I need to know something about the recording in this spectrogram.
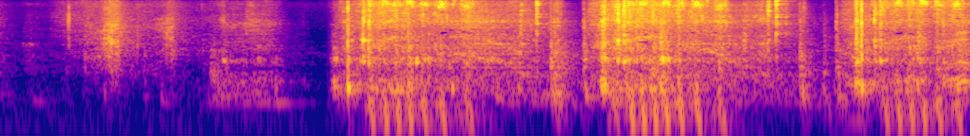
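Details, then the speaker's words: Snowmobile prepped for snow drag racing after fitting a JDI ignition, cranked to test for spark; three one-second bursts of even cranking with no firing because the kill switch was left off; spark fine once switched on. "sorry guys we forget the switch on"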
